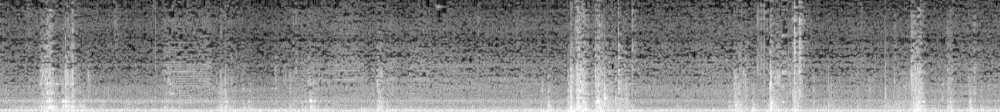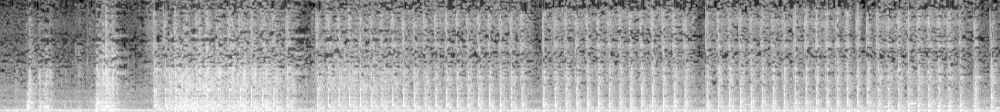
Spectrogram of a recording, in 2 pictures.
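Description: Hyundai excavator's diesel engine running steadily, with a few scattered knocks of the breaker chisel against rock early on. Just past halfway the hydraulic rock breaker starts hammering the rock in a fast, steady rhythm of several blows a second.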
